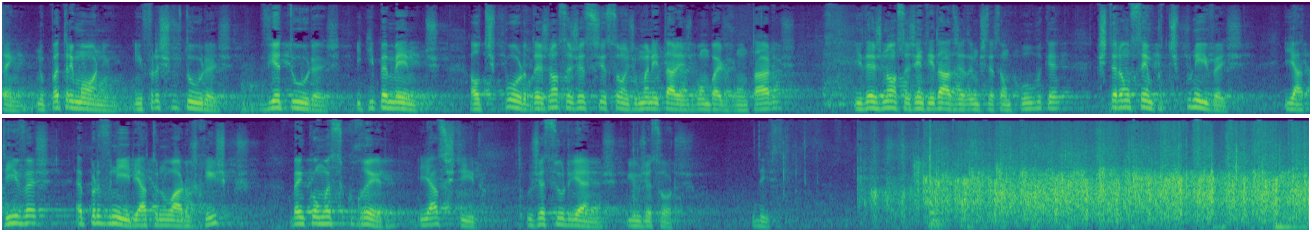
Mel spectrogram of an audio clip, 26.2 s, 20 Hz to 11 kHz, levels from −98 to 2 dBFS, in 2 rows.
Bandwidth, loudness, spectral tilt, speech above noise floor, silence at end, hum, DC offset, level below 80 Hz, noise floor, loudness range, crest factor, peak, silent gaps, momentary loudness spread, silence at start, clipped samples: 11 kHz; -21 LUFS; -4.5 dB/octave; 28 dB; 0 s; none; under 0.1%; -56 dBFS; -50 dBFS; 9 LU; 18 dB; -4 dBFS; none; 17 LU; 0 s; under 0.1%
